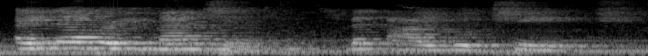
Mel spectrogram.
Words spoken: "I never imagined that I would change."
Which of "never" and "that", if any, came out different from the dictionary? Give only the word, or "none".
never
